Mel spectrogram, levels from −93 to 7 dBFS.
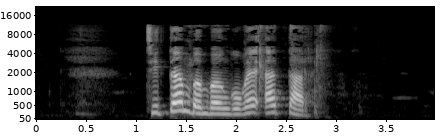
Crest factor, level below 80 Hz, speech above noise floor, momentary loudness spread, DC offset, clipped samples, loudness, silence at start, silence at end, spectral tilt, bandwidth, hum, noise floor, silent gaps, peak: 22 dB; -78 dBFS; 57 dB; 11 LU; under 0.1%; under 0.1%; -20 LUFS; 1.1 s; 1.25 s; -3 dB/octave; 11.5 kHz; none; -77 dBFS; none; 0 dBFS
